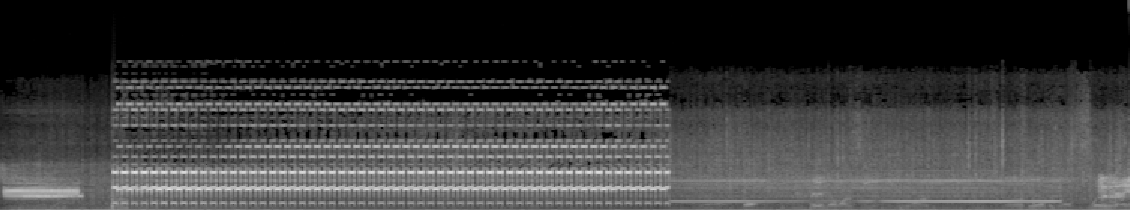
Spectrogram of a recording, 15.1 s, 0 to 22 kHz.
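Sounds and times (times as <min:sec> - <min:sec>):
buzzy alarm tone: 0:00.0 - 0:10.4.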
